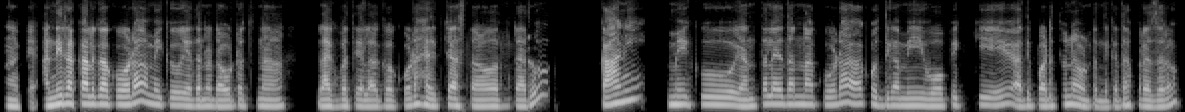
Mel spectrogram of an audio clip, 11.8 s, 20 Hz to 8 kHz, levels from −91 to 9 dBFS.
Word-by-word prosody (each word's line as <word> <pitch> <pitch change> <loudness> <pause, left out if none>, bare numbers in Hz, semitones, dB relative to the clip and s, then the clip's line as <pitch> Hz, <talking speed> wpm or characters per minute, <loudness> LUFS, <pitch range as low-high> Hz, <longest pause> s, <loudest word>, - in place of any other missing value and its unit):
Okay. 120 - -6
అన్ని 155 +5 +6
రకాలుగా 170 -1 +6
కూడా, 160 +6 +5
మీకు 155 -2 -3
ఏదైనా 130 0 0
డవుటొచ్చినా, 130 +1 -1 0.5
లేకపోతే 130 0 +1
ఇలాగో 120 0 -1
కూడా 135 +5 0
హెల్ప్ 135 -2 0
చేస్తా 135 -1 +1 0.2
ఉంటారు. 130 - -3 0.6
కానీ, 195 +11 +5 0.4
మీకు 160 0 -2 0.4
ఎంత 135 +4 -4
లేదన్నా 165 -1 0
కూడా, 160 +6 -1 0.2
కొద్దిగా 140 -2 -2
మీ 140 - 0 0.2
ఓపికకి 145 +2 -6 0.3
అది 130 +1 -4
పడుతూనే 135 +5 0
ఉంటుంది 120 -2 -6
కదా! 140 +4 -2
ప్రెజరు? 125 +3 -1
140 Hz, 130 wpm, -22 LUFS, 130-160 Hz, 0.6 s, అన్ని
